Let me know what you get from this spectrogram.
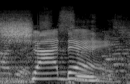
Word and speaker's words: Sade: Can we in 2017 take the R out of her name, black people? Right? It's Sade. We've been mispronouncing this.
